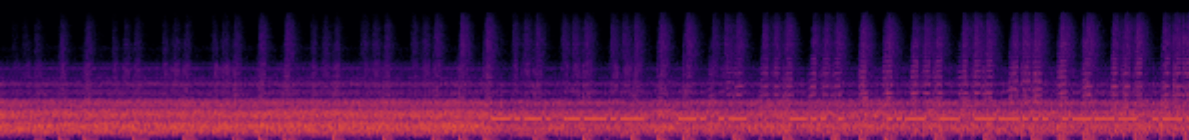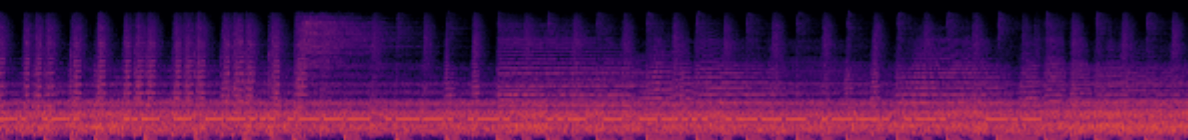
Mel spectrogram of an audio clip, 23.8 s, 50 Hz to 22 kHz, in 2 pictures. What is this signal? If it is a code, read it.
Morse code, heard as a keyed tone, hand-sent with a straight key, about 25 wpm, 570 Hz, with radio static and a narrow filter. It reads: CQ NA DE UT7JPR UT7JPR UT7JPR K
